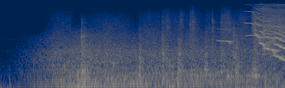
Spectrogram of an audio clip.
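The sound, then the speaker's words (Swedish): A door into premises holding a row of coffins is pushed open with a few soft knocks and scrapes, then a high creaking squeal as it swings, over a steady hiss of background noise, with no voices. “Vi stiger in i lokalen inom dörren som de flesta inte ser innan de börjar leta efter den.”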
